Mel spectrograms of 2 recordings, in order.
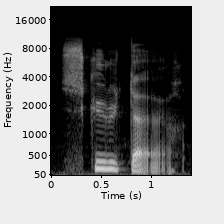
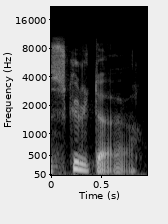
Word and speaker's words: sculpteur: This P here is not pronounced. So sculpteur, un sculpteur.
